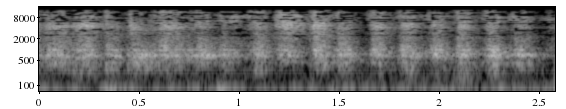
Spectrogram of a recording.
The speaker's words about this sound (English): noise of this thing grinding and chopping. It's clearly designed to float slightly, very slightly above the ground. It's only cutting vague strips flattening the grass rather than shredding the ground entirely.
